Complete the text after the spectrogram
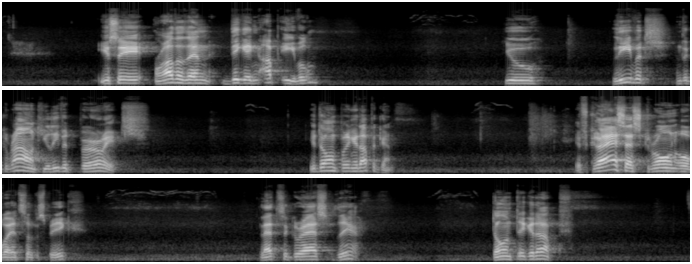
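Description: A middle-aged man speaks calmly into a microphone in phrases with pauses.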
